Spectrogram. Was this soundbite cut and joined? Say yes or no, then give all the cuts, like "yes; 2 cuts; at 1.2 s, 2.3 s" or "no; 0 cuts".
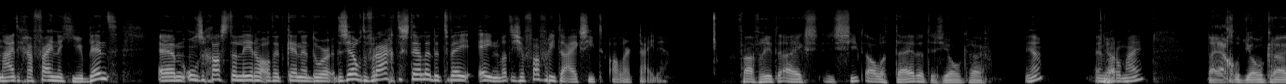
yes; 1 cut; at 3.3 s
